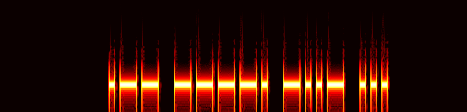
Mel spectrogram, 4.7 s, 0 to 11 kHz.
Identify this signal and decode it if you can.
Morse code, heard as a keyed tone, about 22 wpm, 700 Hz. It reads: W9XS
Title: Call Signs Repeated 2x - 22wpm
